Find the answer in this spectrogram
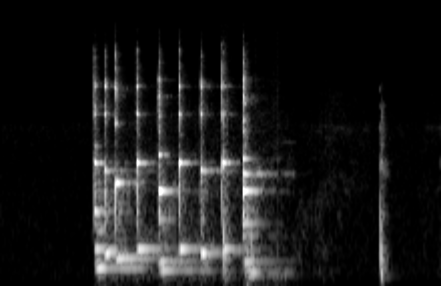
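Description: A phone ringtone: a short melody of about nine quick chiming notes lasting about two seconds. A faint click follows near the end.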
